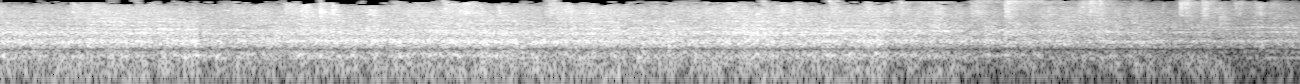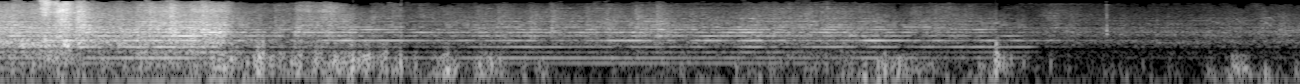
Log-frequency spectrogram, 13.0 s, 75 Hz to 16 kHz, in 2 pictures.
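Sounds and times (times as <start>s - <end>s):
train wheels rumbling and clattering: 0.0s - 9.9s
high-pitched tone from train: 0.0s - 13.0s.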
